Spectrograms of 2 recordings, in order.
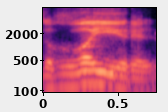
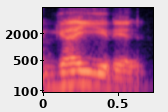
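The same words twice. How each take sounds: First: The gh sound is heavy with rounded lips. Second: The gh sound is light and flat. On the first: The speaker calls it right. "with a round mouth" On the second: The speaker calls it wrong. "Gha is not"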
